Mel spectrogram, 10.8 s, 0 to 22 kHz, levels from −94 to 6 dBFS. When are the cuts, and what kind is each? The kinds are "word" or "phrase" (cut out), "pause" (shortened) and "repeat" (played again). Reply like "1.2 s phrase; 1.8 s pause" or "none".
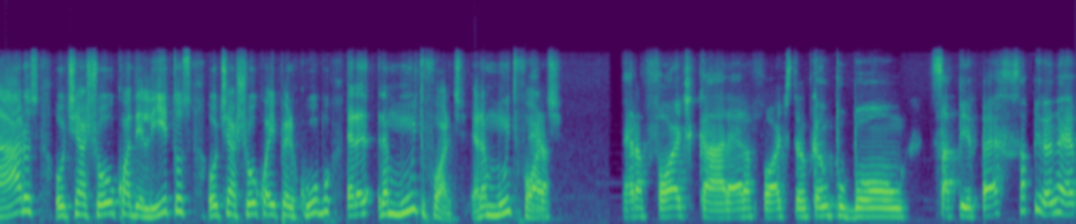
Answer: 3.4 s pause; 8.1 s phrase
